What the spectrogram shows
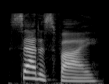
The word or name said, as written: satisfy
